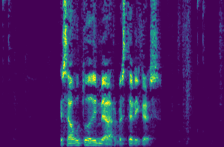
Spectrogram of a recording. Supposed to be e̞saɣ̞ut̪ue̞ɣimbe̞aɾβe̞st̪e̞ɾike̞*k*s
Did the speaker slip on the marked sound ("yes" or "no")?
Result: yes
